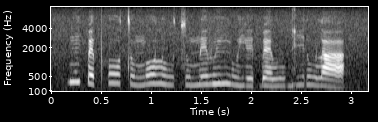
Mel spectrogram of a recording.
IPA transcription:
ɡʷ ĩ˦ k͡p ɛ˨ pʰ oː˦ t ʊ˨ ŋ oː˦ l uː˨ t͡s u˨ m e˦ v ĩ˦ ŋ uː˨ j e˨ ɓ ɛ˨ β u˨ ɡ iː˦ ɾ uː˨ l a˨

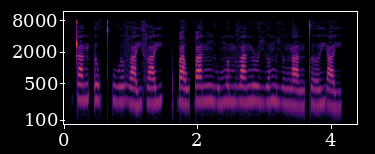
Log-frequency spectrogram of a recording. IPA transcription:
ʈ a˧˥ n ʔ ə˧˥ w t̪ʰ u˨˩˦ ə̯ v a˨˩˦ j v a˧˥ j | ɓ a˨˩ w ɓ a˧˥ n ŋ ɨ˨˩˨ w m ə˧ m v a˧˥ n ɹ i˨˩˦ ə̯ m i˨˩ ə̯ ŋ a˨˩˨ n t̪ əː˨˩˦ j a˨˩ j

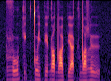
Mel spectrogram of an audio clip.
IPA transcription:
ɮ u kʲ e k t̪ u j pʲ œ ɡ a dˤ ə j pʲ a k dˤ ə ɮ ɨ

